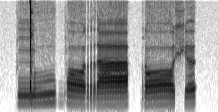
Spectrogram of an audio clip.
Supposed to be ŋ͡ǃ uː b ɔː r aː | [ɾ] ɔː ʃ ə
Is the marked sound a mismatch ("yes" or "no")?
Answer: no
